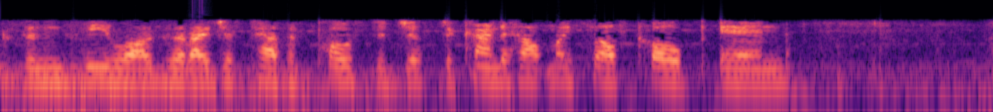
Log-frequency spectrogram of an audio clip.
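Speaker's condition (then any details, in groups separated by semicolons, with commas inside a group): No condition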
